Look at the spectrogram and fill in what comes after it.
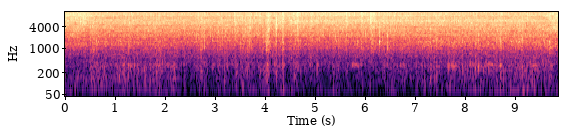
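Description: Chicken and diced onions frying in a pan, a steady sizzle. A few light clicks about four seconds in as chopped mixed peppers are tipped into the pan.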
